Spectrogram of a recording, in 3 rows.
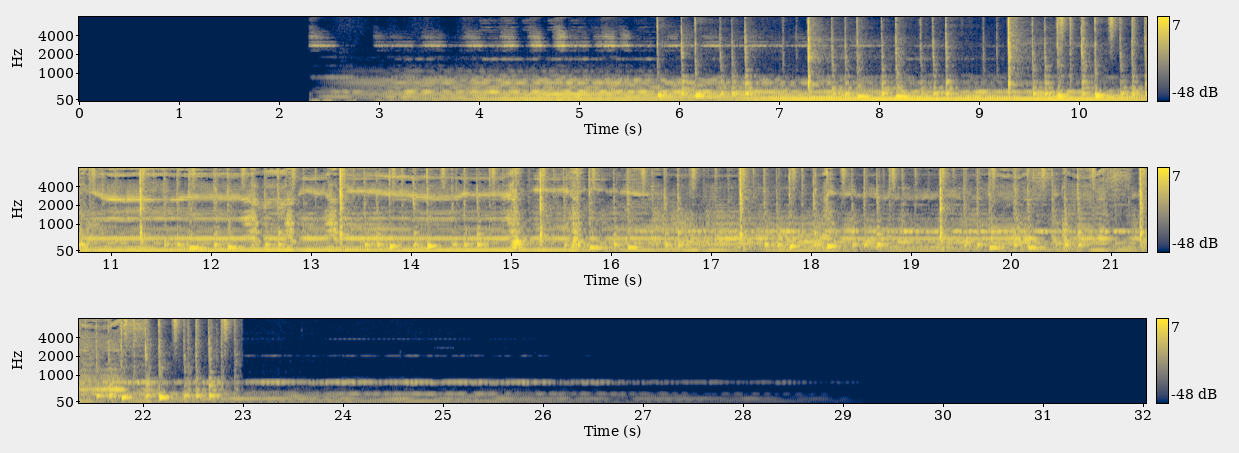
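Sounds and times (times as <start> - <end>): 
lyre: 2.3 - 24.0.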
